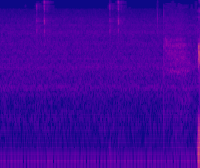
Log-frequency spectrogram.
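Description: A few faint computer mouse clicks over a low, steady hum.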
